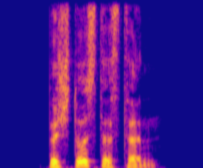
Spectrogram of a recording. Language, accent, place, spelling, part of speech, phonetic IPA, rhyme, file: German, Germany, Berlin, bestusstesten, adjective, [bəˈʃtʊstəstn̩], -ʊstəstn̩, De-bestusstesten.ogg
- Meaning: 1. superlative degree of bestusst 2. inflection of bestusst: strong genitive masculine/neuter singular superlative degree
